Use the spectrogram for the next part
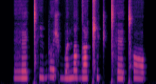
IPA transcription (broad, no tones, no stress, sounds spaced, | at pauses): ɦ ɛ ǀʰ i b ɦ ɐ ʃ b ɐ n y dˤ i ǁ i t͡ʃ ǀʰ ɛ ǀʰ ɔ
